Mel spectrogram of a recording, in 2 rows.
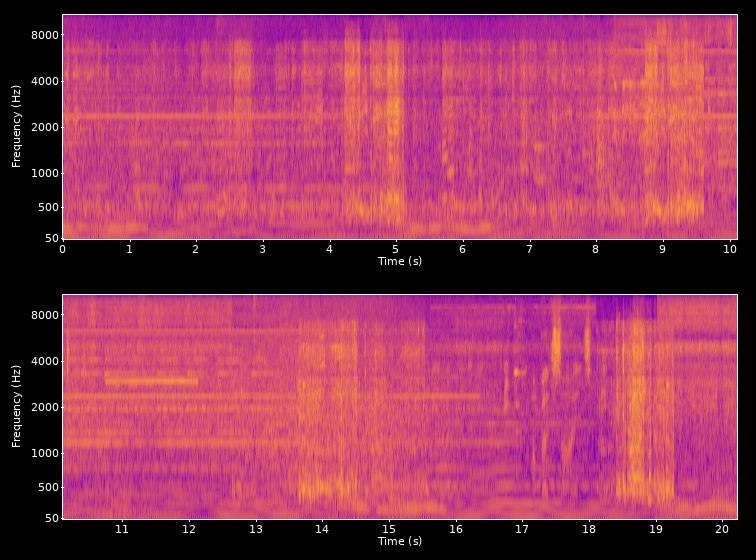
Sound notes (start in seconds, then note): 9.5 distorted feedback echoing; 9.5 static crackling; 17.4 radio Announcer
